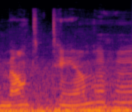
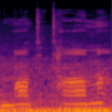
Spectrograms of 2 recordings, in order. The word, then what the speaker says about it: Mount Tam: Like we have a cheese called Mount Tam, and somebody saw the sign one time and they go, can I try the Mont Tam? The Mont Tam. Because they just assume it's a French pronunciation.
